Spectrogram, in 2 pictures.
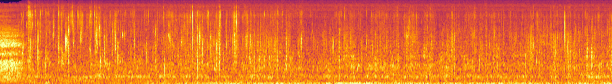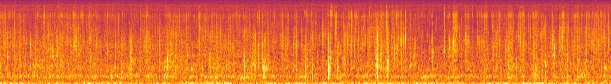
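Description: Shampoo being worked into a fizzy lather, a steady wash of soft crackling and popping bubbles that continues evenly throughout with no talking.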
